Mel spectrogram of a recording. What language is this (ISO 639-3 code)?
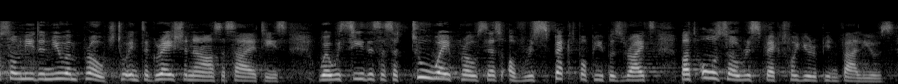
eng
